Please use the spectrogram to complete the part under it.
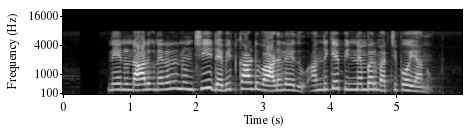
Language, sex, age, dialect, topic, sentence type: Telugu, female, 25-30, Southern, banking, statement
